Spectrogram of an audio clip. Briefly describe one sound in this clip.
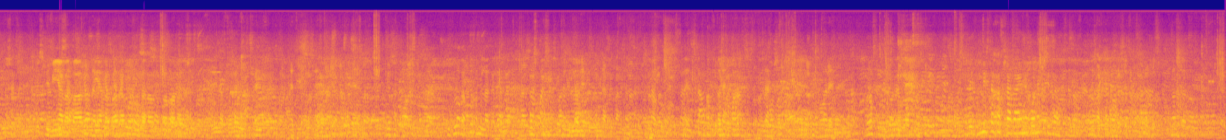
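A crowd of men and women talks and murmurs close by, in a room with some echo.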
